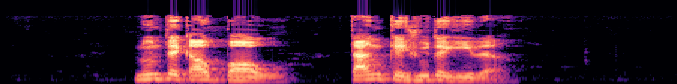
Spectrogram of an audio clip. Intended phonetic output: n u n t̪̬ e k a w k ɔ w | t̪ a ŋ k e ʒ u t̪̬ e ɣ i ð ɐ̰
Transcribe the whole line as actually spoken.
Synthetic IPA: n u n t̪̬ e k a w p ɔ w | t̪ a ŋ k e ʒ u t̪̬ e ɣ i ð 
